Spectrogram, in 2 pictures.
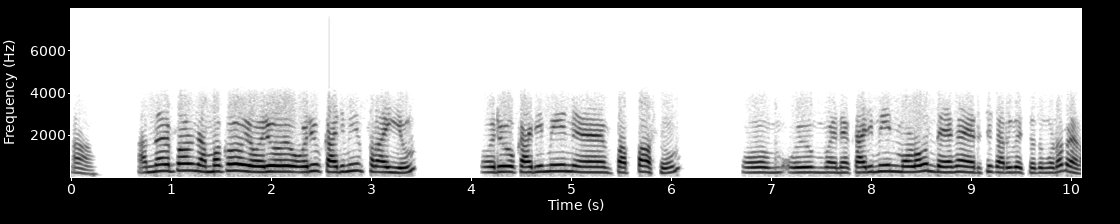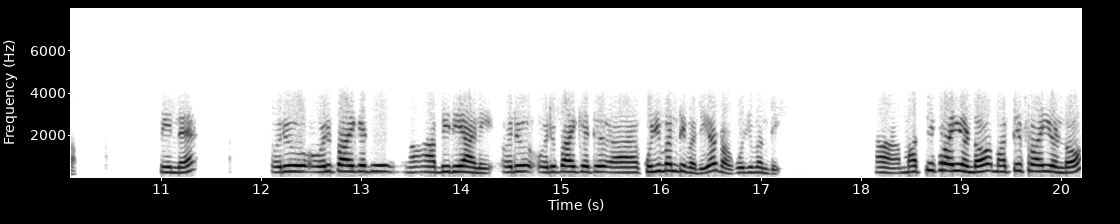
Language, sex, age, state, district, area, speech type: Malayalam, female, 45-60, Kerala, Alappuzha, rural, conversation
